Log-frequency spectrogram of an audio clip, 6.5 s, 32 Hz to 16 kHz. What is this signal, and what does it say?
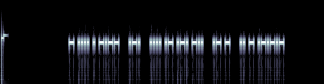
Morse code, heard as a keyed tone, about 40 wpm, 700 Hz. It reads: THEY R HARD AT IT.
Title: Sentences from Top 300 Words and Abbreviations 40wpm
